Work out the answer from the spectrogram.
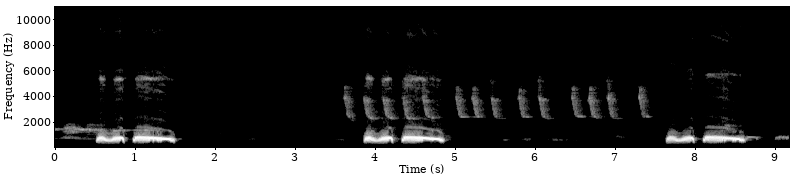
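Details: Harsh-voiced decoy spotted dove in thổ sấm style, goading wild doves: three paired deep coos, a brief note then a drawn-out falling one, repeated roughly every three and a half seconds, with faint high chirps from another bird between.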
